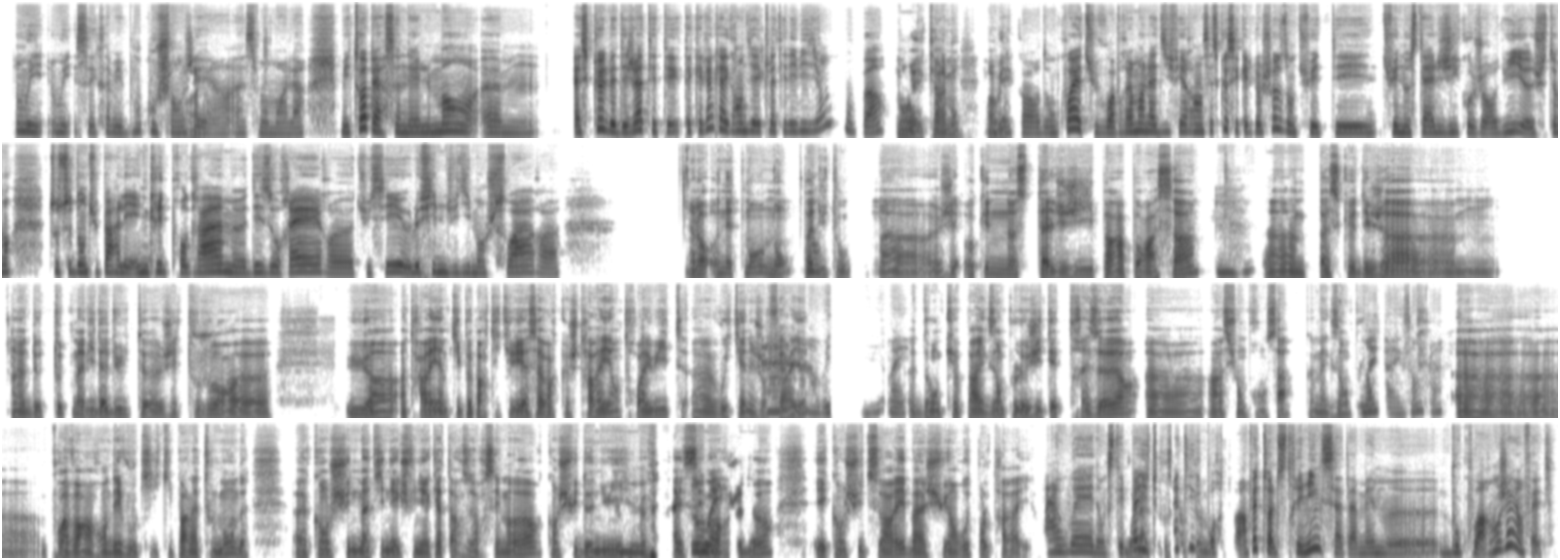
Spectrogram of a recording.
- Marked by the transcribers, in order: other background noise; stressed: "Ah"; drawn out: "Heu"; chuckle
- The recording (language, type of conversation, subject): French, podcast, Comment le streaming a-t-il transformé le cinéma et la télévision ?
